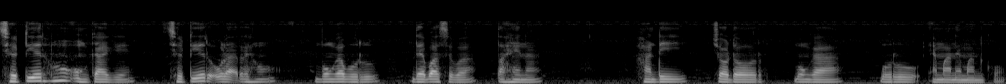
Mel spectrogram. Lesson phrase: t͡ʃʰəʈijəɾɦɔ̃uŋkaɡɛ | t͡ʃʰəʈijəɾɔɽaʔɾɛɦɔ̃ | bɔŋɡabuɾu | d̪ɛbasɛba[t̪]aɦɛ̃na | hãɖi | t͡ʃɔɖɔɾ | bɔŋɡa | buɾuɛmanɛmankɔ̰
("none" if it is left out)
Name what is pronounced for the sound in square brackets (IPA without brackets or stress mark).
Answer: t̪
